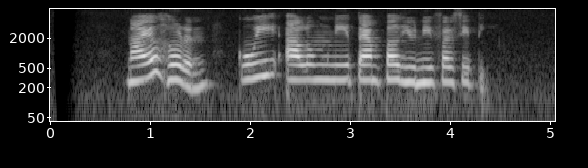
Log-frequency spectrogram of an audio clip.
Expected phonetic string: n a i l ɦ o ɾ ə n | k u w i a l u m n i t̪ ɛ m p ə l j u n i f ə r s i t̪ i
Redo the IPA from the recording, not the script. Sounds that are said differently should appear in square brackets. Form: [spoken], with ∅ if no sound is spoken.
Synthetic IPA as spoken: n a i l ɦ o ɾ ə n | k u w i a l u m n i t̪ ɛ m p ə l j u n i f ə r s i t̪ i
